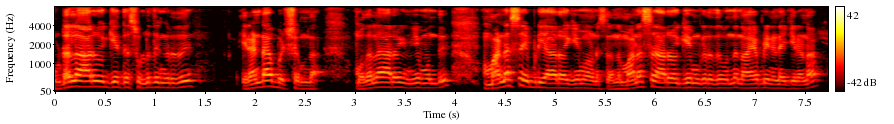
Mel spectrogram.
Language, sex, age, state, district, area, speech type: Tamil, male, 30-45, Tamil Nadu, Tiruvarur, rural, spontaneous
